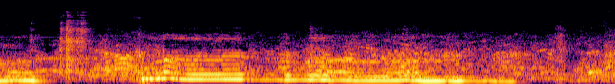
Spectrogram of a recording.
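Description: Male R&B singer's amplified voice singing long, drawn-out notes into a handheld microphone; one held note starting about a second and a half in steps down in pitch twice before ending about five seconds in.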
